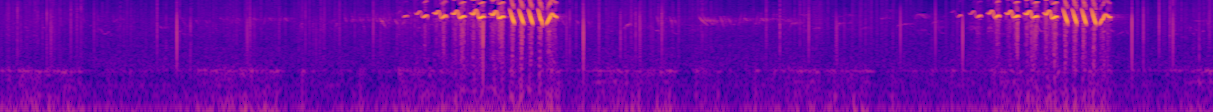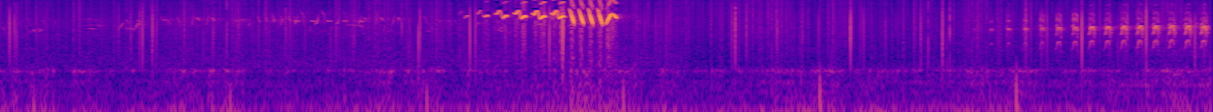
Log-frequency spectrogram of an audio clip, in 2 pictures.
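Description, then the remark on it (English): A yellow warbler sings from the shrubbery of lawns and gardens: three bright, high-pitched phrases, each a quick rising run of notes, spaced several seconds apart against a faint steady background hum. “Widely distributed yellow warbler calls from the shrubbery of lawns and gardens.”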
